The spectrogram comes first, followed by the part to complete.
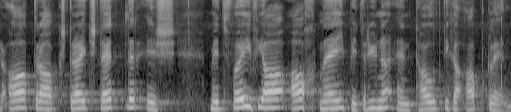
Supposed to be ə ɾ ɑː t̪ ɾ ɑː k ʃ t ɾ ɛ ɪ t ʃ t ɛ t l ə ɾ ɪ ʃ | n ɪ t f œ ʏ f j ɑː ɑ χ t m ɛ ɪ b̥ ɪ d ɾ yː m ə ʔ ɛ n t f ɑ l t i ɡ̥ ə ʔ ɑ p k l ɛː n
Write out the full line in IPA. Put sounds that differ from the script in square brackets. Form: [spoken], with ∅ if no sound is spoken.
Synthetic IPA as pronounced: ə ɾ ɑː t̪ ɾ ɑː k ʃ t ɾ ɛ ɪ t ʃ t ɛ t l ə ɾ ɪ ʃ | [m] ɪ t f œ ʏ f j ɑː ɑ χ t m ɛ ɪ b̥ ɪ d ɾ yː [n] ə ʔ ɛ n t [h] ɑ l t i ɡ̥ ə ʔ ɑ p k l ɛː n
